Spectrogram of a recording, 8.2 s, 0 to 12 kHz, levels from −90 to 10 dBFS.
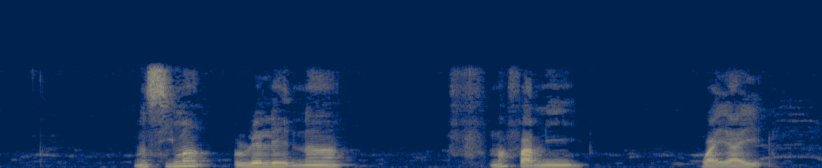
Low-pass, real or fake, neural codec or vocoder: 7.2 kHz; real; none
